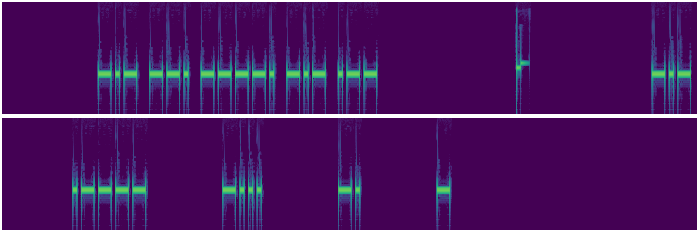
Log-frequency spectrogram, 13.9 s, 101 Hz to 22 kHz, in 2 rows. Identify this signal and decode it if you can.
Morse code, heard as a keyed tone, about 28 wpm, spaced as for 14 wpm, 700 Hz. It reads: KG9KW K1BNT
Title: USA Call Signs - 5 Characters - 6x Character Spacing - 28wpm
